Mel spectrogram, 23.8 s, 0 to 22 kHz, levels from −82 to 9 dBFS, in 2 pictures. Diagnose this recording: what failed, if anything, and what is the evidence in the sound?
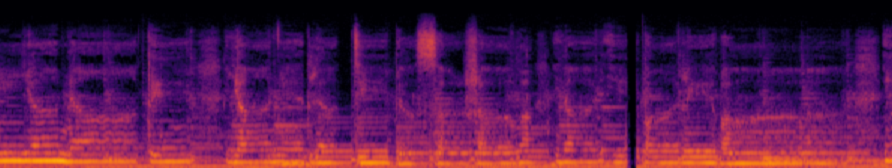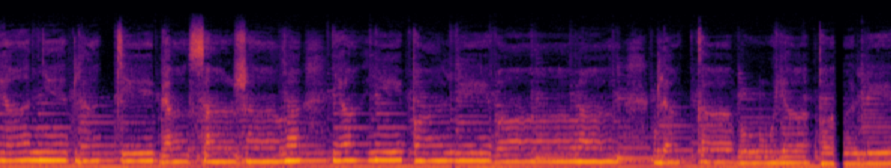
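The network dropped audio in two bursts of packet loss, at 8.35 to 8.50 s and 23.01 to 23.16 s. Each time about 120 ms of the stream never arrived in time. The receiver extended the last sound and faded it, so the gap is a held, decaying tail. It runs into about 40 ms of silence in the first case and about 10 ms in the second. The sound then resumes with that stretch missing.

A short concealed packet loss at 17.92 to 17.97 s is also a network fault. Roughly 40 ms failed to reach the decoder. The receiver covered about 38 ms by continuing the preceding sound, from its pitch or as shaped noise, and then crossfaded back into the real signal. The result is a brief smear or wobble where the original material is absent.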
